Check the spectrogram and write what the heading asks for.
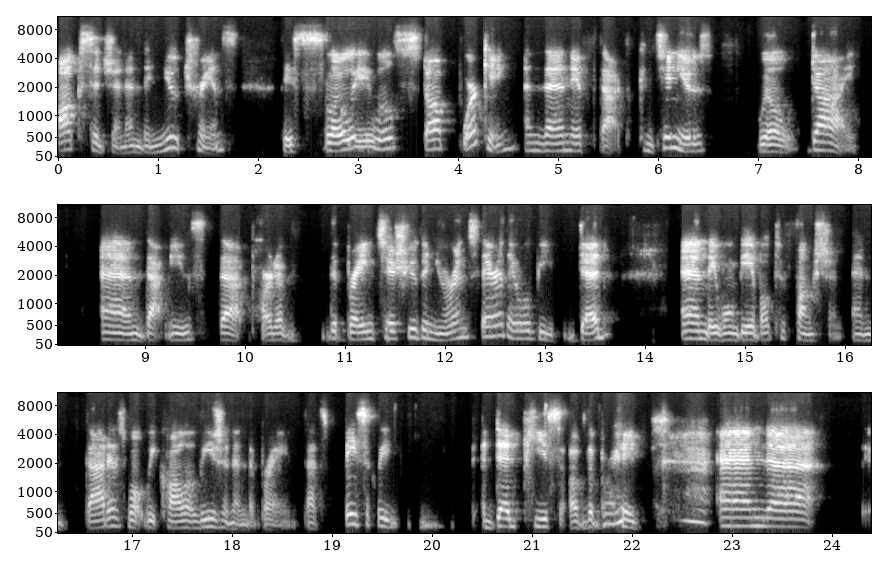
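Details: Adult woman speaking; normal speech.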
